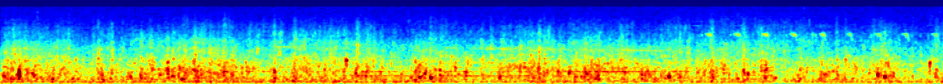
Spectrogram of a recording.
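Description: A large ship's engine hums low and steady.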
